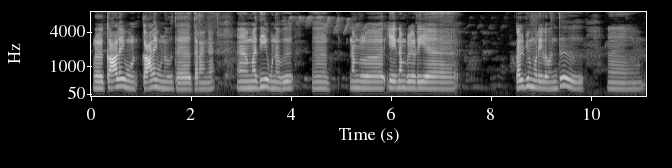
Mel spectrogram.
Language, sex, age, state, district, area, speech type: Tamil, female, 18-30, Tamil Nadu, Kallakurichi, urban, spontaneous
